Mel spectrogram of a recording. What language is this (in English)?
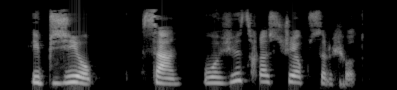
Abkhazian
